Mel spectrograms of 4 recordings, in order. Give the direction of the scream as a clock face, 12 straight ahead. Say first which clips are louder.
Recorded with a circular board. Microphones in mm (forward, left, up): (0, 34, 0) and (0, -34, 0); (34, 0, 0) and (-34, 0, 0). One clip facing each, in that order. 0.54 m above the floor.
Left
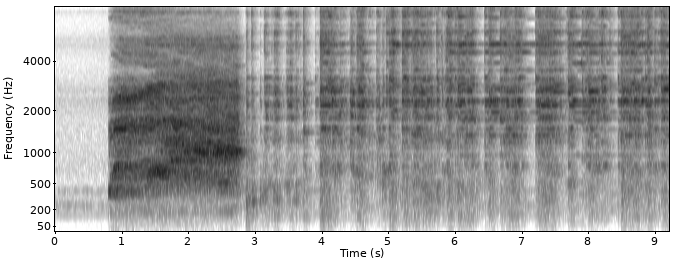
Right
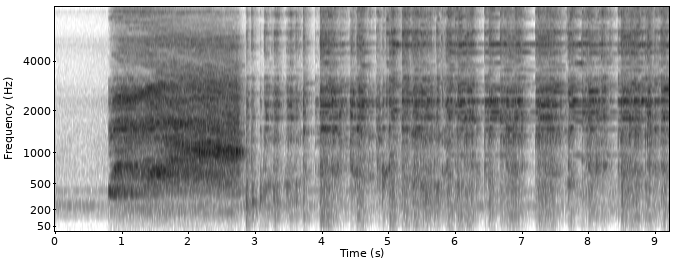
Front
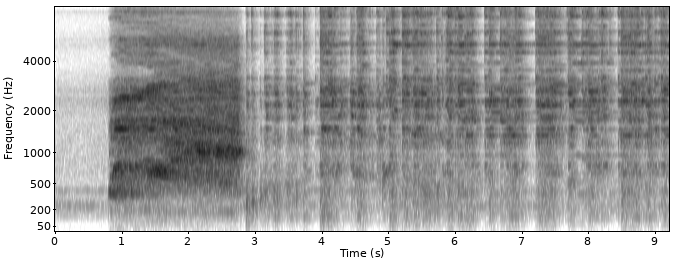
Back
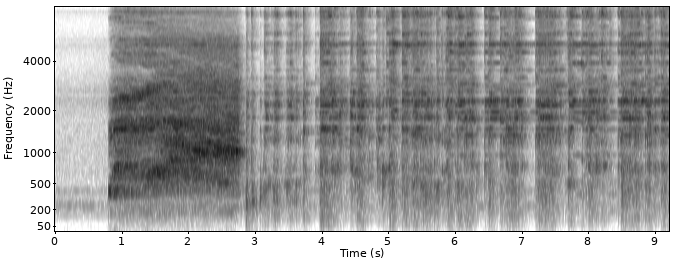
Left 2 dB, back 1 dB; 6 o'clock.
